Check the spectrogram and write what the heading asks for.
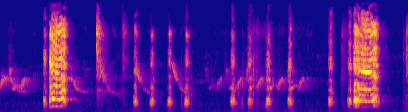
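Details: Hen vocally calling the rooster in distress, opening and closing with loud raspy squawks and filled between by quick clipped clucks; small birds chirp and twitter in the background.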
